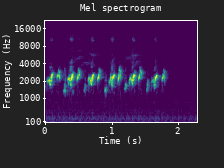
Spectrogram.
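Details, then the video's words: Sooty-headed bulbul in lively full song, used as a lure to draw answers from other bulbuls: rapid bubbly, liquid phrases of three or four notes, repeated about every third of a second, clear with no other sounds. "PANCINGAN TRUCUK GACOR"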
